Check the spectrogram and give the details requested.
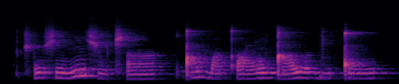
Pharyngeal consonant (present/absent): present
